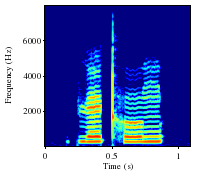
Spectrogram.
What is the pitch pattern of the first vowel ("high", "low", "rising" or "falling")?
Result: high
